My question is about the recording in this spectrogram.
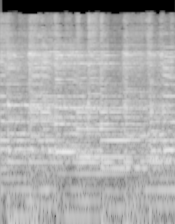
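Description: Live band playing through a PA, with electric and acoustic guitars and bass guitar: a plucked guitar melody over a steady bass line.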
